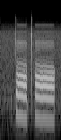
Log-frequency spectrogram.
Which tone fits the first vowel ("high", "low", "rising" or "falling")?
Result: high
